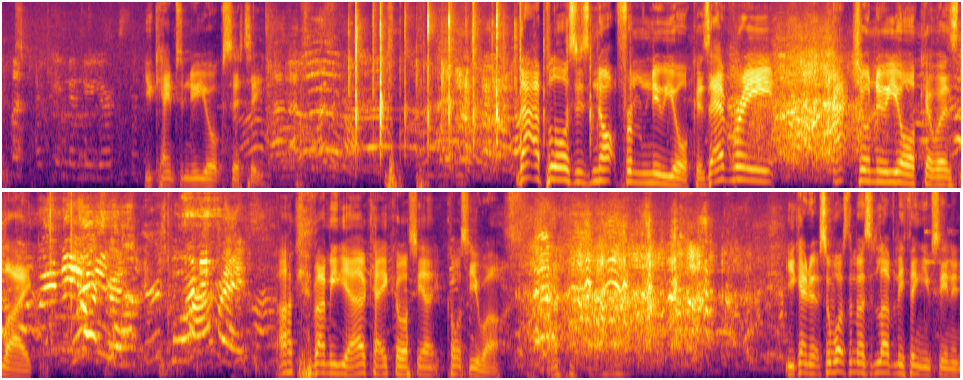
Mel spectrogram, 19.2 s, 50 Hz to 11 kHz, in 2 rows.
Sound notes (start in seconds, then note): 6.8 crowd laughing; 14.6 crowd laughing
